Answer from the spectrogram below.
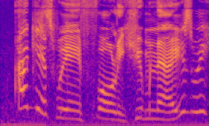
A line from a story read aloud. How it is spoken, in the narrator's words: Neck chuckled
